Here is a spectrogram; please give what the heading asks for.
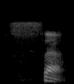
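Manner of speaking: "Sa" with a long whistling s; soft "Sa", letting the hiss ring; sofir on sin. Shown as a demonstration. Teacher demonstrates sin's sound, whistling s. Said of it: "suara merdu yang keluar".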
